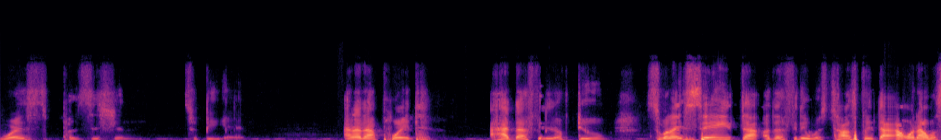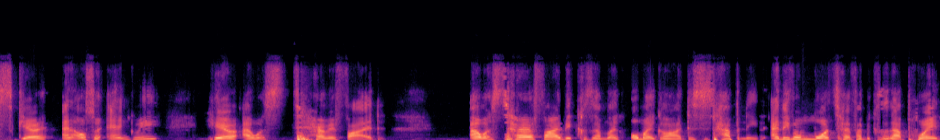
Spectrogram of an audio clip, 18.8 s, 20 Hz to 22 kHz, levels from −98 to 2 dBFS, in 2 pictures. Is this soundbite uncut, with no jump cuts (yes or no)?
no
